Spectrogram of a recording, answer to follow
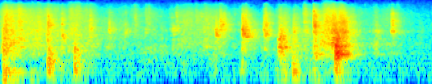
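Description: Knocks and scrapes of a wooden crate being stood on end, then a dog jumping up onto it with its claws on the wood; the loudest thump comes about three and a half seconds in.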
